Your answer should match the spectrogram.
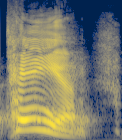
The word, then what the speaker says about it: Tim: It went from Tim to Tam.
